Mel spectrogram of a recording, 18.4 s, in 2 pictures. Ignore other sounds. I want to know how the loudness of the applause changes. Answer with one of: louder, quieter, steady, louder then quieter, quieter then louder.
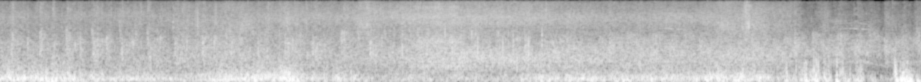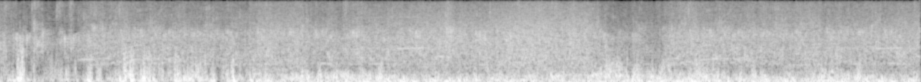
steady.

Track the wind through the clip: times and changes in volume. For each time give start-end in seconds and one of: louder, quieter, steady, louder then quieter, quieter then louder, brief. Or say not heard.
0.0-18.3 steady.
